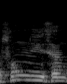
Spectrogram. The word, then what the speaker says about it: 속리산: 이응으로 발음된다. 그래서 속리산 같은 경우에는 비음화가 2번 일어난다.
